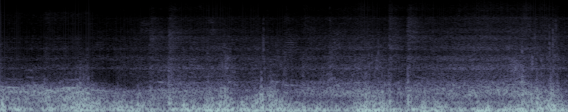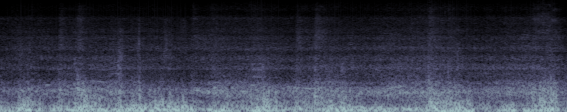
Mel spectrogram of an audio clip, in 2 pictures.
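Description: Norokko sightseeing train running along the line, heard from inside a passenger car: a continuous rumble of wheels on the rails with scattered clicks of rail joints.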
